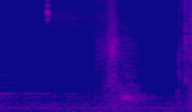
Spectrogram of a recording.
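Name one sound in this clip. A creature attack sound effect swishes briefly.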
